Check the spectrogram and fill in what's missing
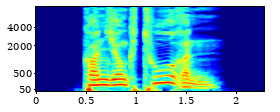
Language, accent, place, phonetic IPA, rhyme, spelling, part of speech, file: German, Germany, Berlin, [kɔnjʊŋkˈtuːʁən], -uːʁən, Konjunkturen, noun, De-Konjunkturen.ogg
- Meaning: plural of Konjunktur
